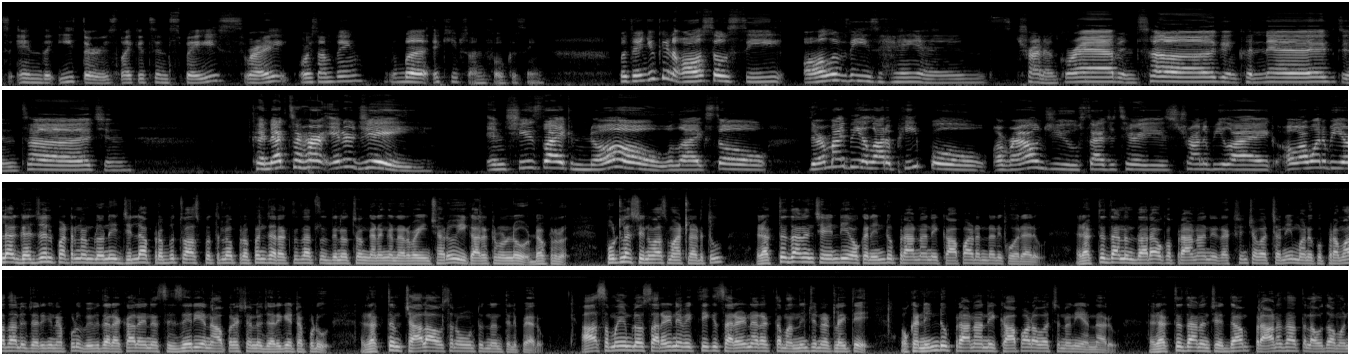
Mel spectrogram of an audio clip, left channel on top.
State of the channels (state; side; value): different; both; correlation 0.00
